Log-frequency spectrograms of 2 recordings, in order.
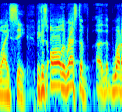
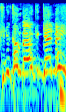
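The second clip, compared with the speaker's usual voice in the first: mock, shrill, very high, desperate-sounding yell. Retelling calling out to an ex-wife to come back for them: retelling a yell. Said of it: "I'm yelling".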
